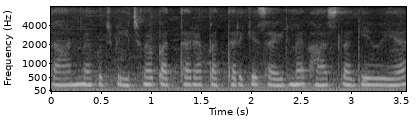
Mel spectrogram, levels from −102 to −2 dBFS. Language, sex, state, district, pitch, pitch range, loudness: Hindi, female, Chhattisgarh, Korba, 240 Hz, 230-245 Hz, -40 LUFS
